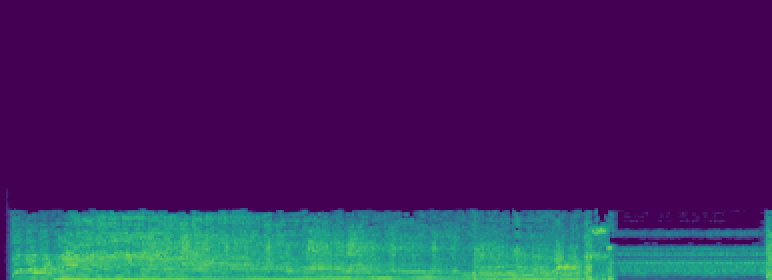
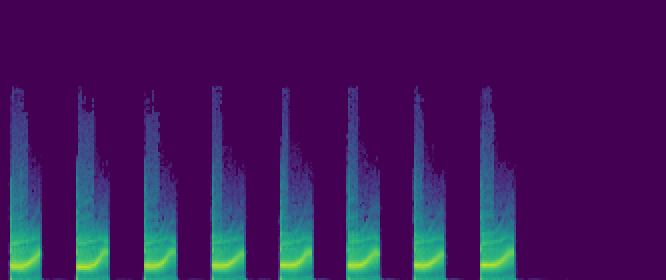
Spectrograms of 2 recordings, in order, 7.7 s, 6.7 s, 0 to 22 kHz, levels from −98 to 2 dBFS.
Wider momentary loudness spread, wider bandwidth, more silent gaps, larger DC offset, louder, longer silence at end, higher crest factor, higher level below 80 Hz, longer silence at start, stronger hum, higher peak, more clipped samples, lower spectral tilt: first, 16 LU vs 10 LU; second, 5.8 kHz vs 9 kHz; neither; neither; second, -21 LUFS vs -16 LUFS; second, 0 s vs 1.55 s; about the same, 18 dB vs 16 dB; first, -30 dBFS vs -52 dBFS; about the same, 0.1 s vs 0.1 s; first, 60 Hz at -60 dBFS vs none; second, -6 dBFS vs -2 dBFS; neither; first, -10 dB/octave vs -3 dB/octave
